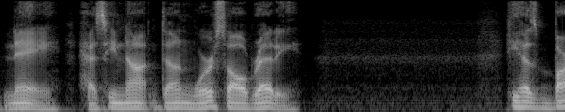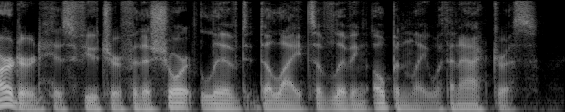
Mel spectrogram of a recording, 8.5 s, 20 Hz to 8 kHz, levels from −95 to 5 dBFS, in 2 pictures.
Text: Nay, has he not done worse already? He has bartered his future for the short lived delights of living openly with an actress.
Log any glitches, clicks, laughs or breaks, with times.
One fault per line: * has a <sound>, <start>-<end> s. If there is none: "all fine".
all fine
